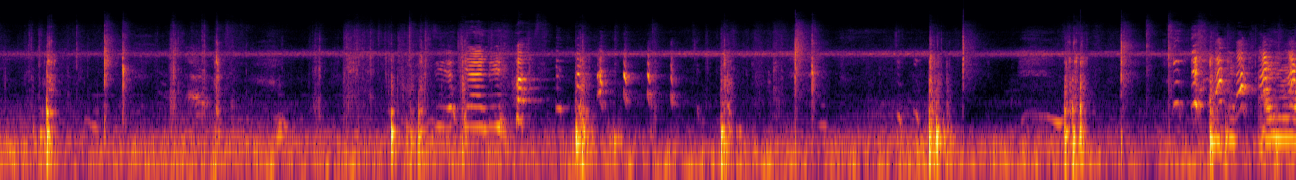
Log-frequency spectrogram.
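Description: Cocoa pods being dropped into a plastic bucket, a series of irregular knocks and thumps a second or so apart, with rustling of dry leaves, over a steady high-pitched tone.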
